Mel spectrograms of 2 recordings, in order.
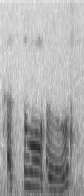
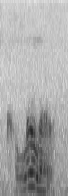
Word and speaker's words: Cthulhu: It's not Cthulhu, as it looks on the page. It's Kululu. – So Kululu? – Be cool and say Kululu, as a clueless, Kululu.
